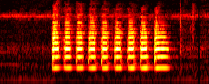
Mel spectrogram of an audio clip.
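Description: Background music with a trumpet-like brass line: about nine quick repeated notes on one pitch, starting about half a second in and stopping shortly before the end.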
